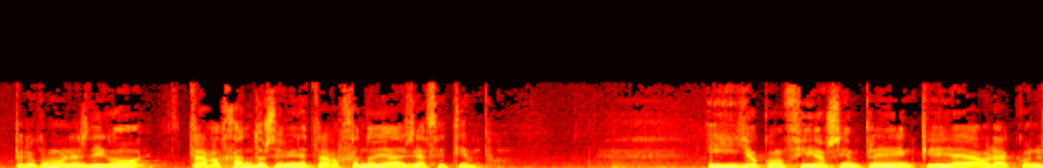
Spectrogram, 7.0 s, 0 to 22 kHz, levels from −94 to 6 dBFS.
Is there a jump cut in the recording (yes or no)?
no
